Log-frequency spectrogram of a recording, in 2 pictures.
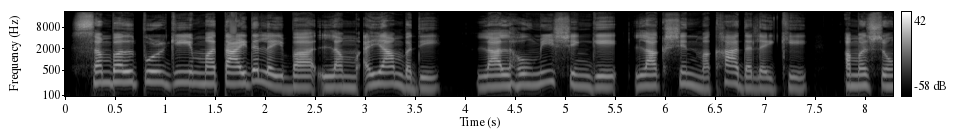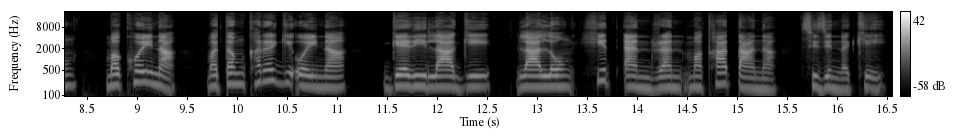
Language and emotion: Manipuri, neutral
